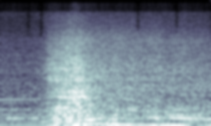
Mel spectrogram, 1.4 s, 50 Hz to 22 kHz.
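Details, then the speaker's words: 1992 Honda Accord wagon, 5-speed, just revived after sitting 5 years in a yard: a short rev that is loud, coarse and raspy with an uneven exhaust note, plus a definite power-steering whine. Rough running. "it sounds like crap and the power steering has a definite wine"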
